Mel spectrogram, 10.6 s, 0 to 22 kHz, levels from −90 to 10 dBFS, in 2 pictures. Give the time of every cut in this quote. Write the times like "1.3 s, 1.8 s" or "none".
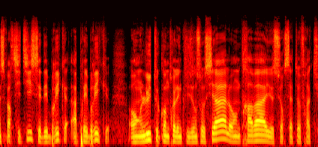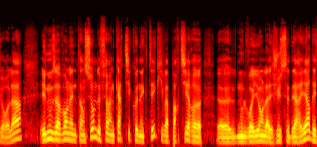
6.7 s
